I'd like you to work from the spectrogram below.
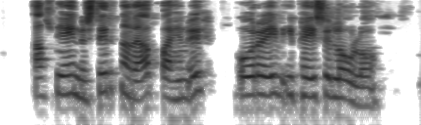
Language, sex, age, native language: Icelandic, female, 30-39, Icelandic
